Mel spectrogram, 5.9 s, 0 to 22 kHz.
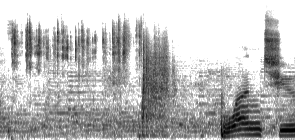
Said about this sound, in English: So, regulation is 4. I get a lot of dice for this.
